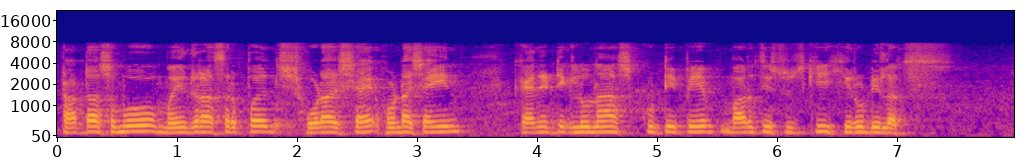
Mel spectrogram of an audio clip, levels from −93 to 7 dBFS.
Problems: constant background noise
